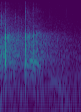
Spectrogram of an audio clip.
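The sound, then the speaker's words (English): A brief, quiet burst of audience hand clapping: a few sharp, scattered claps in the first half-second, then a soft wash of applause that quickly fades away. “Yeah, give me a hand clap.”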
